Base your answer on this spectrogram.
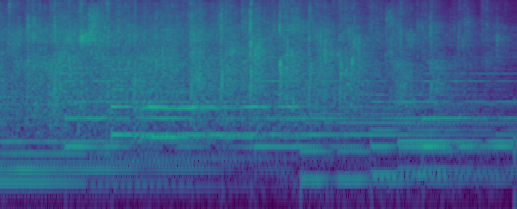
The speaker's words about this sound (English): Why don't we applaud every mom that prays for their families today? And every child, every young person, you're honoring your parents by being here. We're going to applaud you today as well.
